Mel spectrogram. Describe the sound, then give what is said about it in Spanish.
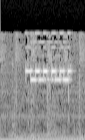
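A telephone rings with an incoming call: one short burst of bright, rapidly warbling electronic trilling over a low, steady background hum. “Tenemos teléfono. Tenemos un llamado.”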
